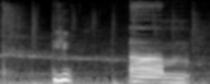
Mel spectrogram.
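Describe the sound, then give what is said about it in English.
An ambulance siren wails steadily, muffled as it passes outside, while a voice briefly breaks in over it. “sorry, there was just, you know, ambulance.”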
